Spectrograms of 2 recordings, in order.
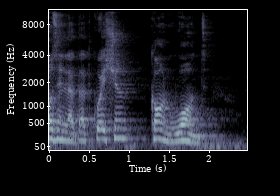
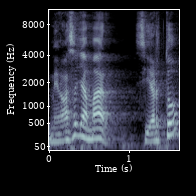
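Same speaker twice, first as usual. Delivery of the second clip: rising pitch on cierto. Teaching intonation for checking or confirming something: rising intonation at the end. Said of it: "la entonación va a ser ascendente".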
